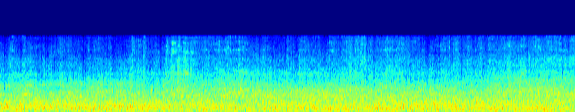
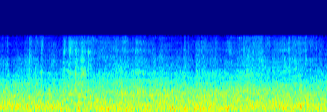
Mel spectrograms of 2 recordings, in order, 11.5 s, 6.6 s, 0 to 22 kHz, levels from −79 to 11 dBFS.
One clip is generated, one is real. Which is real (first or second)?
first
